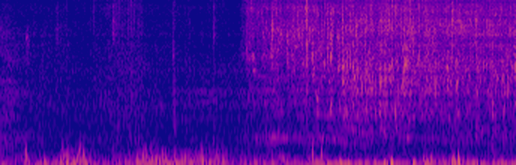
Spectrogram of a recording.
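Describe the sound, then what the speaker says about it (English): Water on a farm in Jamaica being caught and used to rinse out a container, starting as a low trickle and splashing, then swelling into a louder, hissing stream of running water that continues steadily. "So we're catching some water, rinsing out this."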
